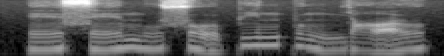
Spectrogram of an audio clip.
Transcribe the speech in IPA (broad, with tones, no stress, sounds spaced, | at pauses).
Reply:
e˧˥ ɪ̯ s e˧˥ ɪ̯ m u˧˥ s o̰˨˩ ʊ̯ p i˥ n p ʊ˥˩ ŋ m j ɑ̰˨˩˦ ʊ̯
